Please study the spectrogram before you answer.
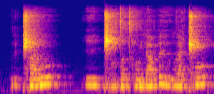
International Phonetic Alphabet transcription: ɾʊǁalo | ɦiɡ͡ǁadˤʊ tʰojapɛ ɦulaǁɔ

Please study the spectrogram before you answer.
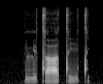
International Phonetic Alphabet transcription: lʲəta tit

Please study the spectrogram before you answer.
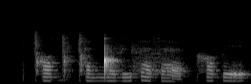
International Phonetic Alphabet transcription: ǀʰɒ ɡ͡ǀiǀʰæŋ͡ǃæzi sæɬæ | xɒpe

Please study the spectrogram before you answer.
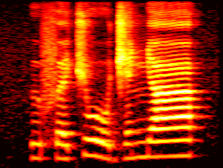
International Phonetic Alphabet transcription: ɨ˧ fɛ˧t͡ʃoː˦˨d͡ʒa˦ ɲaː˦

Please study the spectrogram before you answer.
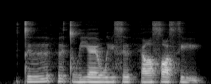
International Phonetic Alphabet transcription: tɨːhɨto̤ jɛwisɨ hɛsˤɨ si

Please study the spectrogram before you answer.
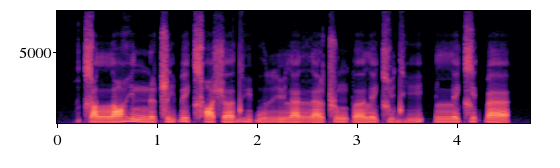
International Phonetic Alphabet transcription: t͡ɕɑlːɑ ɦinːeʈ͡ʂi ɓet͡ɕʰɑʃɜ dʱyɓur ylæræ ʈ͡ʂuŋpɜ let͡ɕydʱi | lːet͡ɕek͡pæ

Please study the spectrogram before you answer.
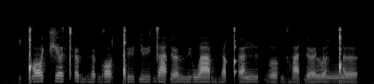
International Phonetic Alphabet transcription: ŋ͡ǃɔ t͡ʃə tʼœbʱœɡɔǃy ɗyda ɗœvywabʱɨ qʼɨŋɨ ɠɤɡʱa ɗœlɤ ŋ͡ǃə

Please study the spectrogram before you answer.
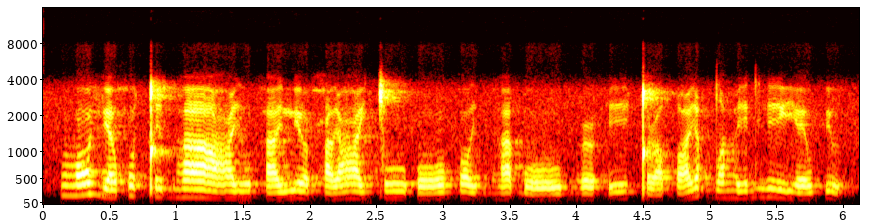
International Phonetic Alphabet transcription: ɦɔ vʲaχʷi ǃibʱaːʕiːu̯ hai̯mʲœu̯ ħɐi̯ʕej ǀuːʔoːkɔi̯ bʱaɓoːu̯bʱə˞ hiːǃə˞qʷei̯ | dˤœɦidʱiː jeu̯pʲu

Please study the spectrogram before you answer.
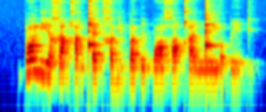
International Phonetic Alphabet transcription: pɔn ji χiqʰɨ ǃʼɛkχɨ bʲupɐpi pɔ χɔ qʰilŋ͡ǃijo pik

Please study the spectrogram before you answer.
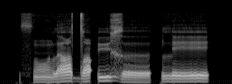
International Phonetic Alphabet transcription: θɔ̃˨la˦ dˤə˧ʔy˦ɣə˨ | le˧

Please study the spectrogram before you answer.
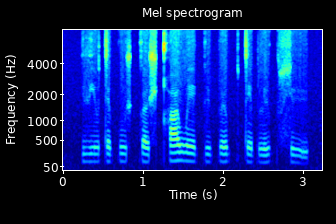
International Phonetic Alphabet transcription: vʲeu̯tɛkʷuʃ kœʃqʰœ wekypøkʷ teplykʷ sy

